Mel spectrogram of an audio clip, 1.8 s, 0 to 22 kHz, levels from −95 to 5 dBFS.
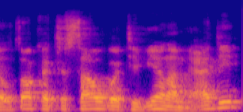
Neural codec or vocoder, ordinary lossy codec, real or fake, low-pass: codec, 44.1 kHz, 7.8 kbps, DAC; Opus, 64 kbps; fake; 14.4 kHz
